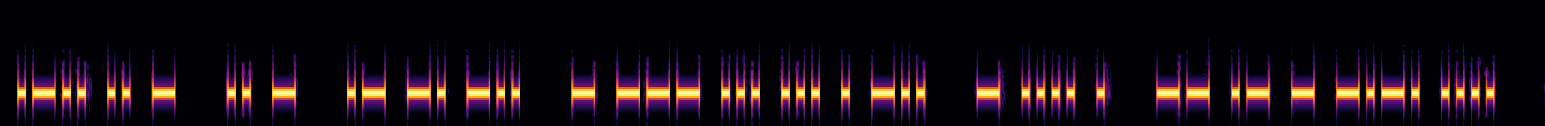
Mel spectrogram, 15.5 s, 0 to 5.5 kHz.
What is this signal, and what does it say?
Morse code, heard as a keyed tone, about 16 wpm, 700 Hz. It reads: LIT IT AND TOSSED THE MATCH
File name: CW-The-Big-Twoheaded-River-2-16WPM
